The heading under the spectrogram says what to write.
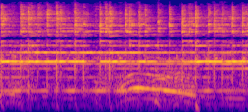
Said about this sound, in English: But suddenly, a pilot got everyone's attention by ringing a bell.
